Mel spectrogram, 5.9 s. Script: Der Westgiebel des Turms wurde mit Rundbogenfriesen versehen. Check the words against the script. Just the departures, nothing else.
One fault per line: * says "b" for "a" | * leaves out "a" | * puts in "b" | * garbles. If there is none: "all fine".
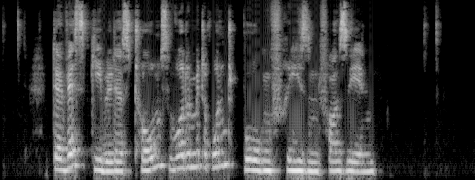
all fine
